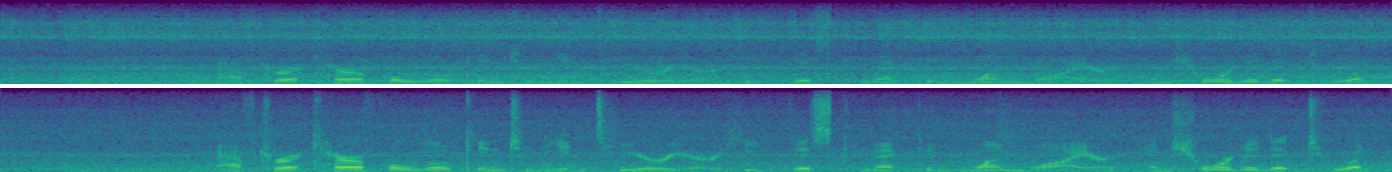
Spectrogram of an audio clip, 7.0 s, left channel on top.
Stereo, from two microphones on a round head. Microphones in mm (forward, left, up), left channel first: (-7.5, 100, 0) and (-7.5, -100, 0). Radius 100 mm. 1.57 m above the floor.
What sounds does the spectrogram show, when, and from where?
0.0 s an engine running: 60° left (ahead or behind)
1.1 s a man speaking: 85° right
